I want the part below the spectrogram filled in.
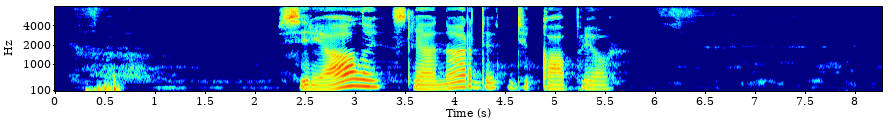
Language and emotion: Russian, sad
